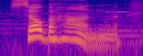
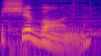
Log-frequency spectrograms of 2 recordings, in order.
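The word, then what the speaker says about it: Siobhan: mouth drawing room what about this so sobin so behan it's pronounced Shivan what a menacing name says here that she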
